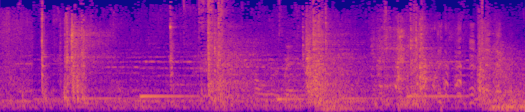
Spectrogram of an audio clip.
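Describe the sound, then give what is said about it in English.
An eerie door creaks open with a drawn-out groan, punctuated by several hollow thuds and knocks, while voices murmur faintly in the background. “I like this creepy scene, though. The recent palace crews caught the eye of a certain subterranean visitant. Creepy door.”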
